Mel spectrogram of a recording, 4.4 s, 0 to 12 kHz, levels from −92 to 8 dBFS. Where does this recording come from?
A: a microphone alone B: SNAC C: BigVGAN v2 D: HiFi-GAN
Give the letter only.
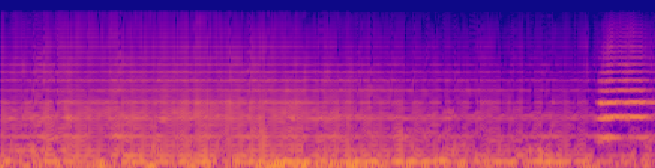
C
